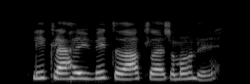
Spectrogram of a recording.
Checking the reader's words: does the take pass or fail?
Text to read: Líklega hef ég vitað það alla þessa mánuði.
pass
